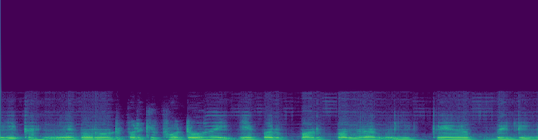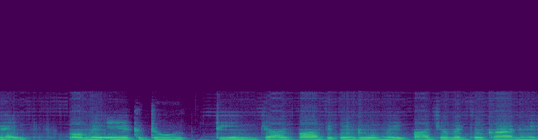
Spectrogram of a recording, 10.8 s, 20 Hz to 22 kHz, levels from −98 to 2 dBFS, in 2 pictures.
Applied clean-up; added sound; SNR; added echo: neural separator model SepFormer DNS4.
